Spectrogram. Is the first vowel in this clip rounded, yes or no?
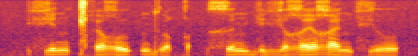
no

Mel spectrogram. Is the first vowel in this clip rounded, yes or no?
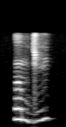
no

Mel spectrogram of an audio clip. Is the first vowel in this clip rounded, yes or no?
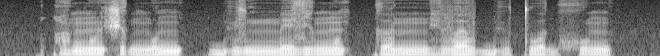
no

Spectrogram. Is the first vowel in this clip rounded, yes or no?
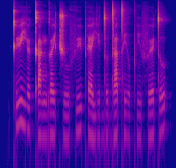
yes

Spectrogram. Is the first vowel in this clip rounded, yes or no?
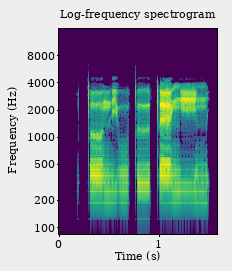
no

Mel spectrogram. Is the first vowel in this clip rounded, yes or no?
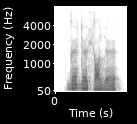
yes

